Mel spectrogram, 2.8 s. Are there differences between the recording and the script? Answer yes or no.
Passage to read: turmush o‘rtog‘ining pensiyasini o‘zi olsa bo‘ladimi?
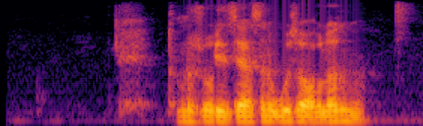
yes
